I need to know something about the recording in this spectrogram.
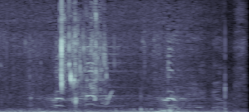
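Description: Geese honking in short, bending calls, over a steady low rumble and a few sharp clicks.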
